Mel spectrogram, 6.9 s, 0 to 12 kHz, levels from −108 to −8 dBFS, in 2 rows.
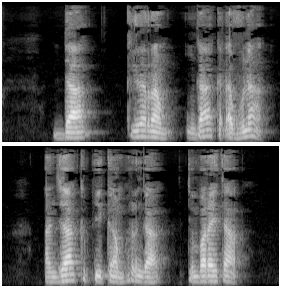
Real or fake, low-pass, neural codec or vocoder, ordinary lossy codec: real; 10.8 kHz; none; AAC, 32 kbps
